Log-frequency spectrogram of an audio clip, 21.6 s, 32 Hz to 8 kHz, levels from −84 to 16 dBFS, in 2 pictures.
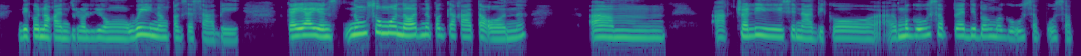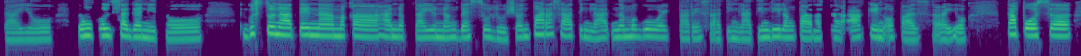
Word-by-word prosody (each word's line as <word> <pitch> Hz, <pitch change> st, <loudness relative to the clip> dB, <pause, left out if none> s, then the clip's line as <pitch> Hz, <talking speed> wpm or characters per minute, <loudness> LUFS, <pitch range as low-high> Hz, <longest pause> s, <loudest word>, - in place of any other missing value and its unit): Hindi 220 Hz, +3 st, +2 dB
ko 230 Hz, -, +3 dB
nakontrol 200 Hz, -2 st, 0 dB
'yong 185 Hz, -2 st, -3 dB
way 265 Hz, 0 st, +6 dB
ng 215 Hz, -3 st, +1 dB
pagsasabi. 165 Hz, -6 st, -7 dB, 0.5 s
Kaya 245 Hz, +3 st, +9 dB
'yon 225 Hz, -, +6 dB
s, -, -, -23 dB
no'ng 280 Hz, +4 st, +4 dB
sumunod 295 Hz, -7 st, +5 dB
na 265 Hz, -, 0 dB
pagkakataon, 215 Hz, -5 st, -2 dB, 0.7 s
uhm, 205 Hz, -2 st, 0 dB, 0.6 s
actually 230 Hz, -1 st, +1 dB
sinabi 185 Hz, -4 st, -2 dB
ko, 190 Hz, -1 st, -4 dB
ah, -, -, -10 dB
mag-uusap 245 Hz, +2 st, 0 dB
puwede 235 Hz, -1 st, -1 dB
bang 225 Hz, 0 st, -3 dB
mag-uusap-usap 195 Hz, -1 st, -9 dB
tayo 165 Hz, +1 st, -8 dB, 0.2 s
tungkol 240 Hz, +1 st, +2 dB
sa 235 Hz, -2 st, +3 dB
ganito. 180 Hz, -4 st, -2 dB, 0.4 s
Gusto 290 Hz, +3 st, +3 dB
natin 260 Hz, -1 st, +6 dB
na 240 Hz, -1 st, +3 dB
makahanap 220 Hz, -2 st, -1 dB
tayo 205 Hz, +1 st, -3 dB
ng 205 Hz, 0 st, -4 dB
best 205 Hz, +2 st, -3 dB
solution 210 Hz, +1 st, -5 dB
para 275 Hz, +1 st, +1 dB
sa 235 Hz, -2 st, -1 dB
ating 220 Hz, -2 st, -8 dB
lahat 200 Hz, +2 st, -4 dB
na 215 Hz, +1 st, -3 dB
magwo-work 220 Hz, -1 st, -3 dB
para 185 Hz, +1 st, -8 dB
sa 170 Hz, -4 st, -8 dB
ating 185 Hz, 0 st, -9 dB
lahat 175 Hz, -1 st, -5 dB
hindi 220 Hz, +2 st, -1 dB
lang 205 Hz, -1 st, -3 dB
para 195 Hz, -1 st, -1 dB
sa 200 Hz, 0 st, -1 dB
akin 220 Hz, -2 st, -2 dB
o 205 Hz, -, -4 dB
para 165 Hz, -6 st, -4 dB
sa'yo. 165 Hz, +1 st, -5 dB, 0.4 s
Tapos, 250 Hz, -3 st, +4 dB
se 235 Hz, -1 st, +5 dB
210 Hz, 155 wpm, -21 LUFS, 190-235 Hz, 0.7 s, Kaya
